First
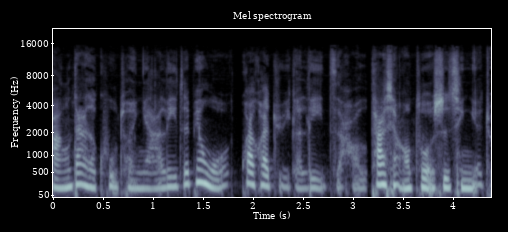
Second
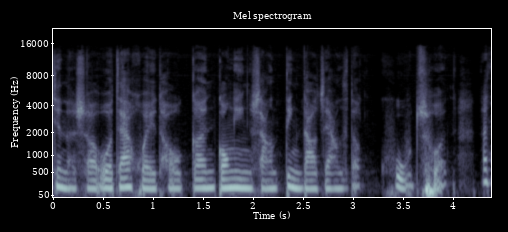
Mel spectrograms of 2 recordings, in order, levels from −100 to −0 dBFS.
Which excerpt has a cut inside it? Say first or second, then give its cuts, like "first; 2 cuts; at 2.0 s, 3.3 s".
first; 1 cut; at 3.1 s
